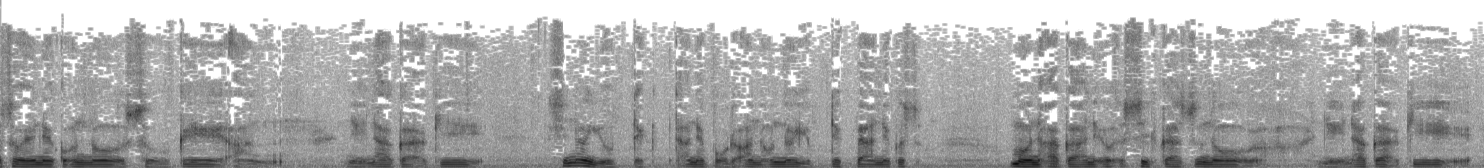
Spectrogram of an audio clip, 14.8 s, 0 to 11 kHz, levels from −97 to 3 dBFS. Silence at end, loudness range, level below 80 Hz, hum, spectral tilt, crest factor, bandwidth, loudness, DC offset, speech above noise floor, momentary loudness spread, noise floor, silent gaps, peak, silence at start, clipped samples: 0 s; 7 LU; -52 dBFS; none; -6 dB/octave; 20 dB; 10 kHz; -19 LUFS; under 0.1%; 20 dB; 21 LU; -38 dBFS; none; 0 dBFS; 0 s; under 0.1%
